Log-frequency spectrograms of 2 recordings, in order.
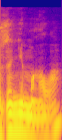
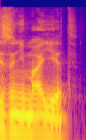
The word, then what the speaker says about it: занимает: Почему занимала? И занимает, наверняка, да? Легендарная артистка, да. Это кумир миллионов, фантастическая женщина, волшебная. Поэтому ты неправильно поставил ударение. Занимает. Да.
